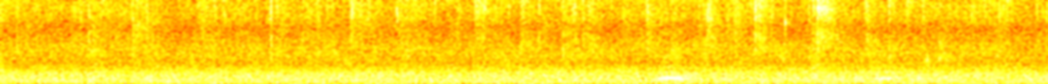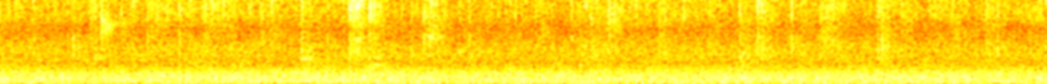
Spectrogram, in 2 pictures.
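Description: Heavy rain falling steadily: an even hiss with a constant patter of drops.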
